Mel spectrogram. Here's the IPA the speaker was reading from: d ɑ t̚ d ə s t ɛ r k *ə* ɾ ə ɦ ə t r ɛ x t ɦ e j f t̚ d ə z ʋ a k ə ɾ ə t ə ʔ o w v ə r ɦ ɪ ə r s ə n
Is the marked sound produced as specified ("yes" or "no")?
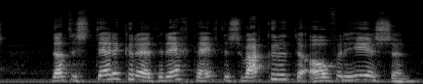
yes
